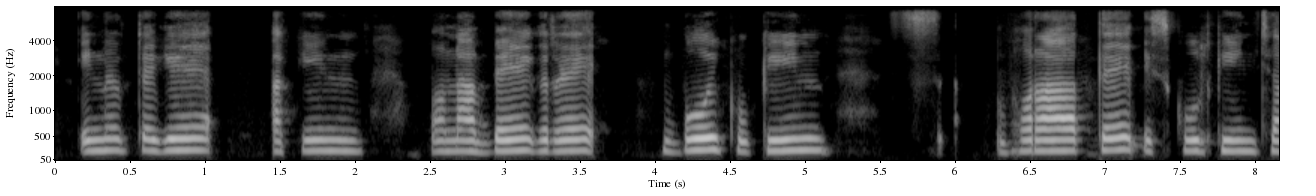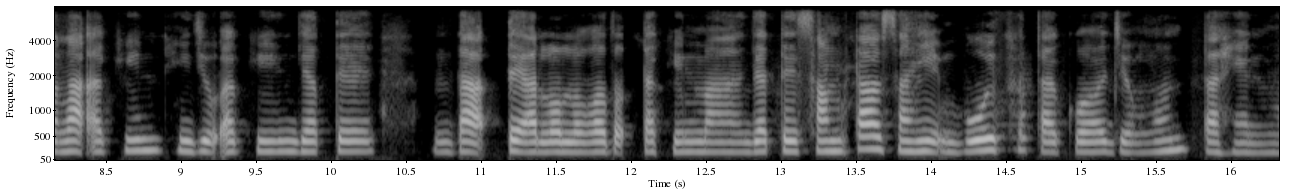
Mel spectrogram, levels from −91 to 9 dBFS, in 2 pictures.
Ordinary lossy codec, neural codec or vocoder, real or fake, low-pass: none; codec, 16 kHz, 2 kbps, FreqCodec, larger model; fake; 7.2 kHz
